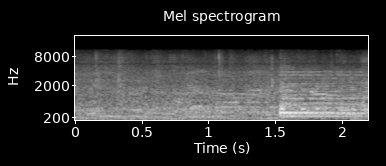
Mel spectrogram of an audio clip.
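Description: Murmur of a queuing crowd, then, about one and a half seconds in, music starts abruptly with steady held notes.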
